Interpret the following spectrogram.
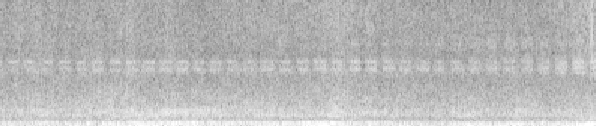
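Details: Buzzing of a bee swarm that has left its hive: thick, unbroken droning with a faint steady high whine above it, loudness holding level throughout.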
